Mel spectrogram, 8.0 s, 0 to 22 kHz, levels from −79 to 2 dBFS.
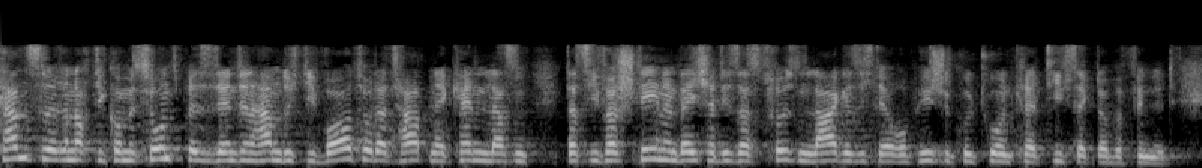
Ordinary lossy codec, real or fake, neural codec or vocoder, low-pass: AAC, 32 kbps; real; none; 7.2 kHz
